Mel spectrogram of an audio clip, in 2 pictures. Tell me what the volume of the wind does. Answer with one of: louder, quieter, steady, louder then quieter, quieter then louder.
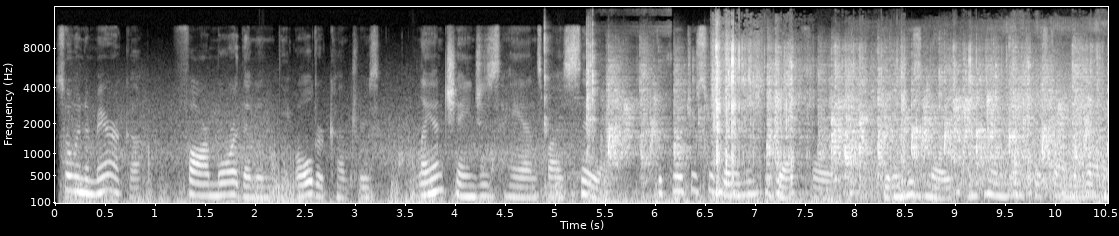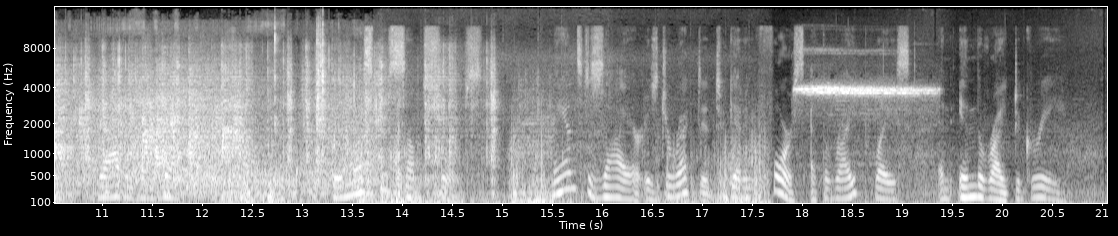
louder then quieter.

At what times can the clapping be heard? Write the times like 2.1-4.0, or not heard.
5.5-12.4.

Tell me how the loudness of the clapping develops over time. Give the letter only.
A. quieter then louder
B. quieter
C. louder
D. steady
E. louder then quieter
C.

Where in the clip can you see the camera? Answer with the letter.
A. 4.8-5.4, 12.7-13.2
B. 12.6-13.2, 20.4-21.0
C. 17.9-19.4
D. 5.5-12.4
A.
